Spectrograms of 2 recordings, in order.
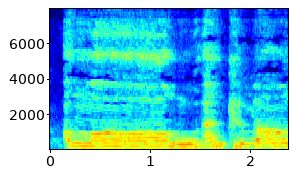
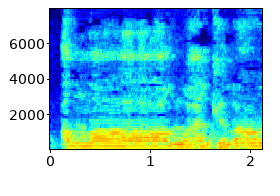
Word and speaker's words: Allahu Akbar: Jadi jangan gini juga bacanya. Allahu Akbar, Allahu Akbar, Allahu Akbar. Itu mah nggak wasal berarti ya. Kalau mau Allahu Akbar, jeda. Allahu Akbar, Allahu Akbar, Allahu Akbar. Jadi bukan Allahu Akbar, bukan gini.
